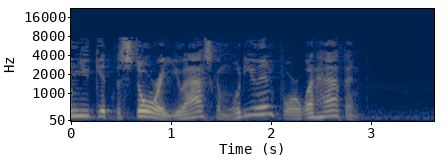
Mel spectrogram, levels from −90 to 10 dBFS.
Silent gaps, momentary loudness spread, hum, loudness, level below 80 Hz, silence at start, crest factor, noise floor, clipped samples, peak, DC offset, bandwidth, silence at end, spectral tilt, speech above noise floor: none; 13 LU; none; -33 LUFS; -76 dBFS; 0 s; 20 dB; -70 dBFS; under 0.1%; -14 dBFS; under 0.1%; 8 kHz; 0.75 s; -4 dB/octave; 37 dB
